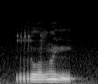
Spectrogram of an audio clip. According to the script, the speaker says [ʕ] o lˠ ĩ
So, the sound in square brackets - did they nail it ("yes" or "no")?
no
